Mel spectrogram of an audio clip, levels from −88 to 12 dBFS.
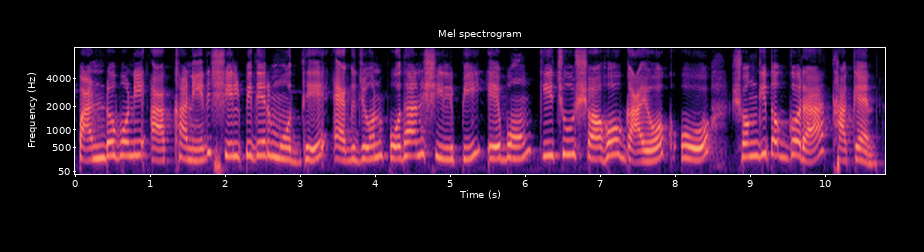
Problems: none marked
